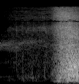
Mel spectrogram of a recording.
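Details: A podcaster's own mechanical ventilator, recorded while he speaks: after near silence, a soft breathy hiss swells as the ventilator delivers a breath.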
